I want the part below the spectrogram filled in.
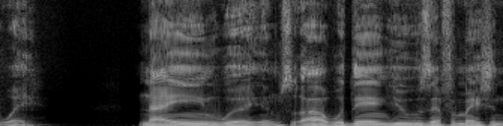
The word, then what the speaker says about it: Niim: The way this nigga spelled now, and I know it's pronounced Naeem because there's no other way to pronounce this name. N-I-I-M.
